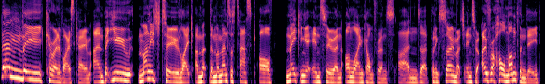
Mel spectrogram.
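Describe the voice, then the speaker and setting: A man hosting a live-stream podcast, chatty and lively, often restarting phrases and laughing. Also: medium pitch, normal speed, few pauses, clean tone, dry recording. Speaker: podcast host. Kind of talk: casual live-stream interview.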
